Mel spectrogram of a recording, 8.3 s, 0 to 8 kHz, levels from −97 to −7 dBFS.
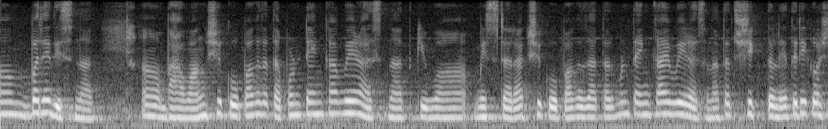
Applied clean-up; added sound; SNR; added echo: none; none; none; none.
